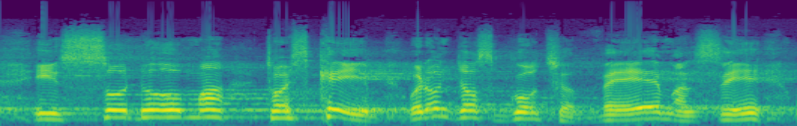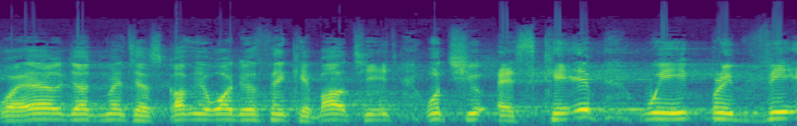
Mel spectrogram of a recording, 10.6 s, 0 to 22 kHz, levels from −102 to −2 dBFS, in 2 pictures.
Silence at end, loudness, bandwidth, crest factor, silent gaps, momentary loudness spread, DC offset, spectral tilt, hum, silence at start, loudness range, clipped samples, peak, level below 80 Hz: 0 s; -14 LUFS; 10 kHz; 14 dB; none; 7 LU; under 0.1%; -4.5 dB/octave; none; 0 s; 3 LU; 0.1%; 0 dBFS; -58 dBFS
